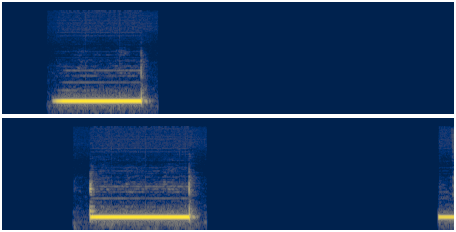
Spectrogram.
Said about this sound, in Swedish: Nu ringer jag.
